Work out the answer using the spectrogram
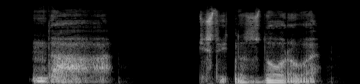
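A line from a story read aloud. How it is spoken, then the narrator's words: Whisper. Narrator (Russian): шепнул один из пришедших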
